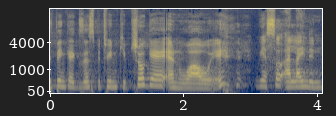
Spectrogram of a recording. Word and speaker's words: Huawei: Going over now to our next stand, which is Huawei or Huawei. I think Huawei is the correct way to pronounce it, but I don't want to preempt.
